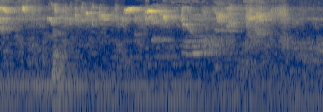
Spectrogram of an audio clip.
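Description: Birds chirping repeatedly in short high calls, over a faint steady low hum.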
